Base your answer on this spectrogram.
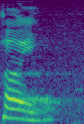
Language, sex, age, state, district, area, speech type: Goan Konkani, female, 18-30, Goa, Quepem, rural, read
